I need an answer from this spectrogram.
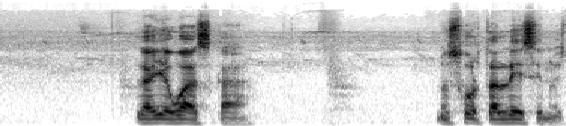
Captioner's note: speaks in foreign language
